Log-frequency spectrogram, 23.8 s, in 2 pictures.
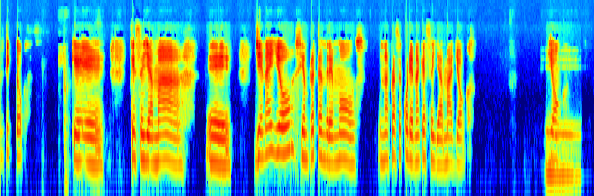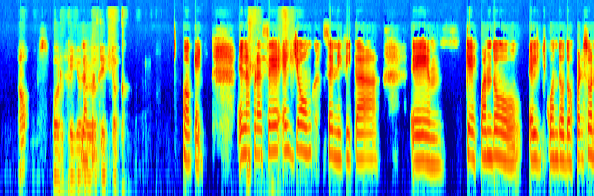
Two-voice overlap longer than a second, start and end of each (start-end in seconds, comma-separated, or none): none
